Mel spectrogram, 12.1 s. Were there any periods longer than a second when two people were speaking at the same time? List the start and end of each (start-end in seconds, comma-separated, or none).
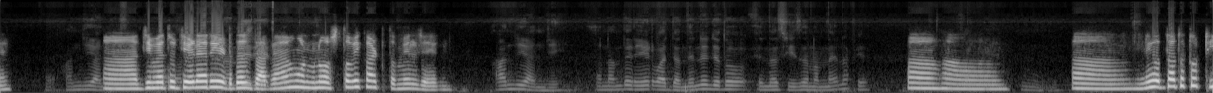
1.0-2.5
